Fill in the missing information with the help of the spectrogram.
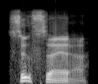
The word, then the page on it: Soothsayer: British English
